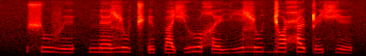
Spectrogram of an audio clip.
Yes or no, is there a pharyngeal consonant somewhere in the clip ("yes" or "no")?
yes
